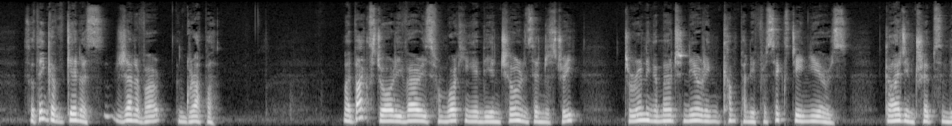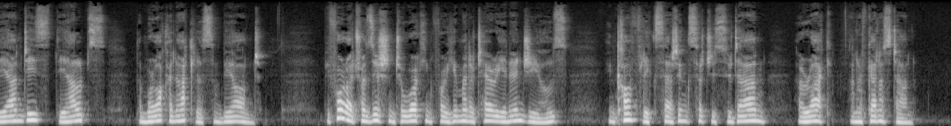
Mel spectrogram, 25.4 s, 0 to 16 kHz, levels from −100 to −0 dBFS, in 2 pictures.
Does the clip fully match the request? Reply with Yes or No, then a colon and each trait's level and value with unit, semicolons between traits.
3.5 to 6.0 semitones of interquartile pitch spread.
No: average, 2.8 semitones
